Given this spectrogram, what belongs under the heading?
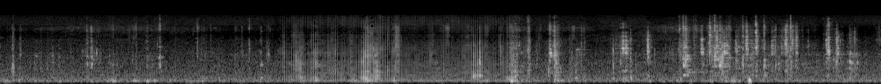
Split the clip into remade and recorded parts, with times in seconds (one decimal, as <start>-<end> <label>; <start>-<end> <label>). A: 0.0-2.8 recorded; 2.8-5.1 remade; 5.1-8.8 recorded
